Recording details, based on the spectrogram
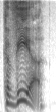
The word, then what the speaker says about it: Kaavia: She did an Instagram post because uh, I guess people were having a hard time pronouncing it, and it's Kaavia. So that is how you it's uh, that that's how you sp- uh, pronounce it. It's spelled K A A V I A Kaavia James.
